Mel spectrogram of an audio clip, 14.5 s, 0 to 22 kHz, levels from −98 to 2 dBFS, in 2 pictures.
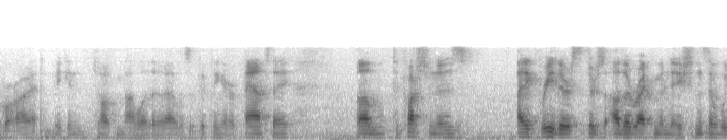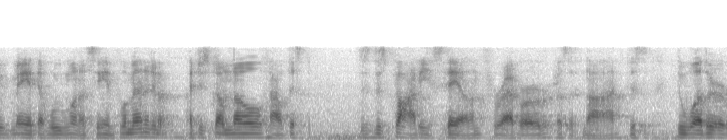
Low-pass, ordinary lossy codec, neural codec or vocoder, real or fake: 5.4 kHz; AAC, 32 kbps; codec, 16 kHz in and 24 kHz out, 0.6 kbps, FocalCodec, streaming, 2048 codes; fake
